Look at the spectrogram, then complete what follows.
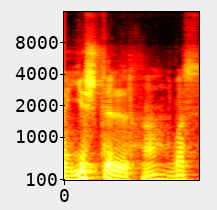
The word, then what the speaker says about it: Gestel: Alors, Yechtel, voilà sa prononciation en breton actuellement.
